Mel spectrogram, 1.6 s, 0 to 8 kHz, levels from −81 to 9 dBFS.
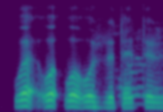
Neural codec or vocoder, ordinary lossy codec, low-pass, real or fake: none; Opus, 32 kbps; 7.2 kHz; real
